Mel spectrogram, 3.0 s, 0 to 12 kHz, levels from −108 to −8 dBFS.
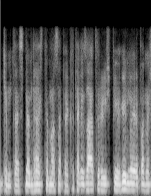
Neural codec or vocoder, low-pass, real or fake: codec, 16 kHz, 2 kbps, FreqCodec, smaller model; 7.2 kHz; fake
